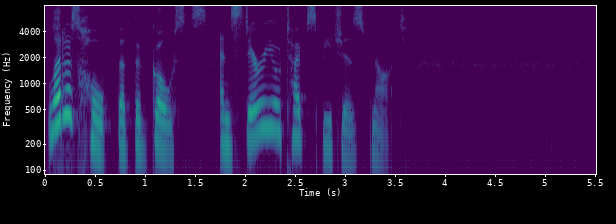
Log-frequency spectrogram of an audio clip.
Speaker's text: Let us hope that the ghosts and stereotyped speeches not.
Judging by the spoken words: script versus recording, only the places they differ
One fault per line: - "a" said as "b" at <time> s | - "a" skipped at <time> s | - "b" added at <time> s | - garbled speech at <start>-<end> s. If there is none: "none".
none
